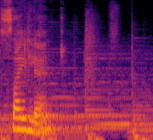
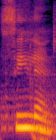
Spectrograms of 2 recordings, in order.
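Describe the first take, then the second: First: The first vowel sounds like 'eye'. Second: The first vowel sounds like 'ee'. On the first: The speaker calls it right. "साइलेंट कहेंगे, क्योंकि ये एक long vowel है" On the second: The speaker calls it wrong. "इसे सीलेंट नहीं"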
